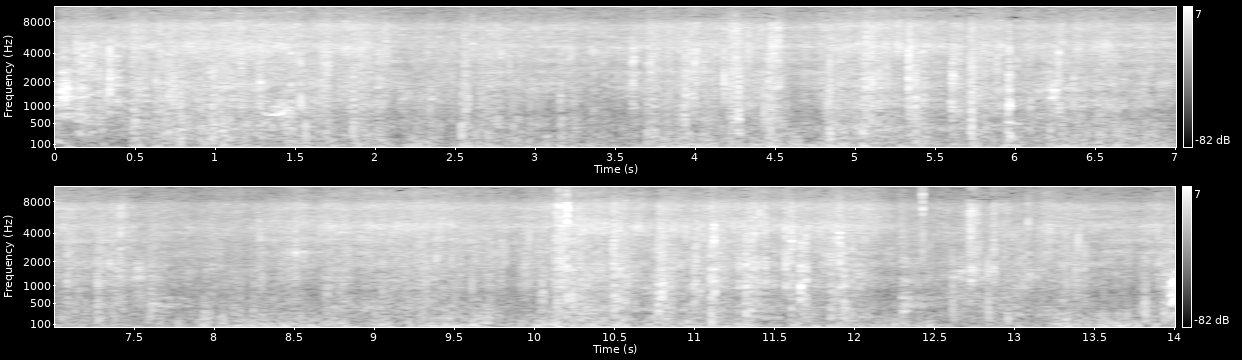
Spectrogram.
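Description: Mountain bike descending a dirt singletrack: tyres rolling over soil and leaves, with frequent clicks and rattles from the bike over bumps, and wind buffeting the action-camera microphone.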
